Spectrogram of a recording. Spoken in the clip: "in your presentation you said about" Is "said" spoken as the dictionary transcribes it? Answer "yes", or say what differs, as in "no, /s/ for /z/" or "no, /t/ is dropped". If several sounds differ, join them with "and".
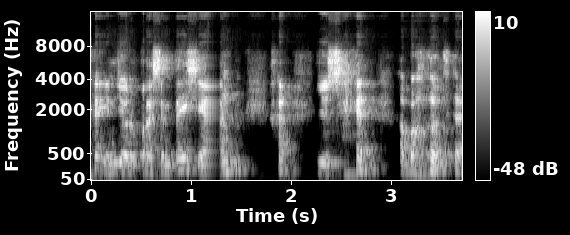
yes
